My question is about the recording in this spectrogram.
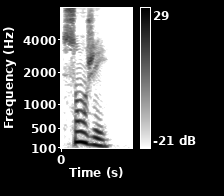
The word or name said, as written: songer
